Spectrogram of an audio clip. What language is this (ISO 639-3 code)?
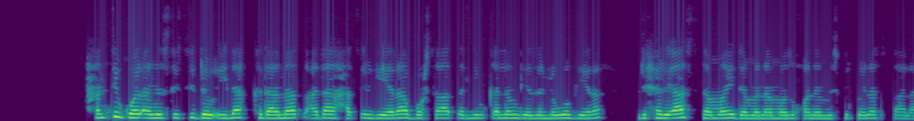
tir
